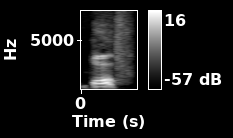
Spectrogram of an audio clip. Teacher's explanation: 4 নম্বর মাখরাজ জিভের গোড়া এবং তার বরাবর উপরে তালুর সাথে লাগিয়ে উচ্চারিত হয়। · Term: দুই নক্তাওয়ালা কফ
